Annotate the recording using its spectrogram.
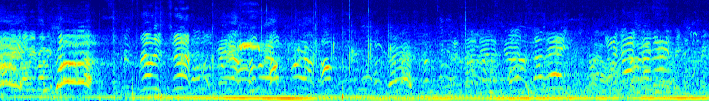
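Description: Several voices shouting and calling out across an Australian rules football field during play, short overlapping calls throughout, over a steady low hum.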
